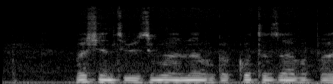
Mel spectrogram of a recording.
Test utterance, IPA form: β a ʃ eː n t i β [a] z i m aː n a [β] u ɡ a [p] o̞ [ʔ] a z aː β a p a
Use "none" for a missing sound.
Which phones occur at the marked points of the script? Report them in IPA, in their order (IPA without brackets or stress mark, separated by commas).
i, v, k, t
